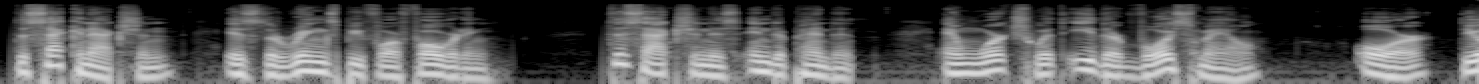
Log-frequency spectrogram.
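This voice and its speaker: A man giving scripted, step-by-step software tutorial narration in a methodical, instructional manner. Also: sits low, dry recording, clean studio sound.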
